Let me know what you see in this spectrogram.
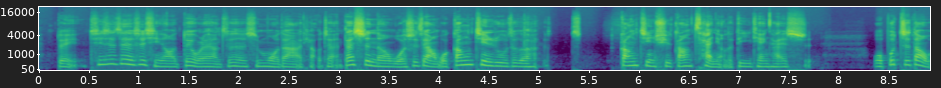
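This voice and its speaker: The speech is very fast, with lively intonation. The recording is very clean and dry, with a close sound, a silent background and no echo. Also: woman. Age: 50s. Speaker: insurance agent and part-time store clerk. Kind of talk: interview.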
